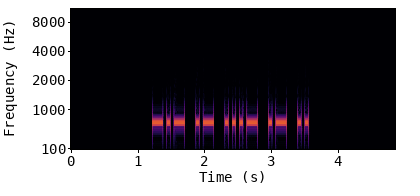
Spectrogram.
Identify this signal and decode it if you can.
Morse code, heard as a keyed tone, about 22 wpm, 700 Hz. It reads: KAVAI
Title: Code Groups - 5 Letters - 22wpm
